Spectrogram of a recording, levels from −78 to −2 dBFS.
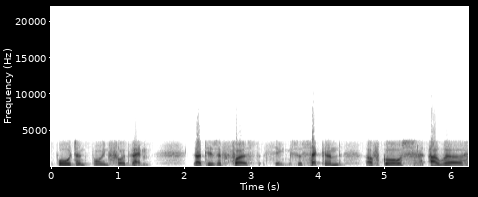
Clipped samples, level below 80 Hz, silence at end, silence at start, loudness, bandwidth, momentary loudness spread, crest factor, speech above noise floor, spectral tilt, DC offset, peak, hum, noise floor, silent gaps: under 0.1%; -74 dBFS; 0 s; 0.1 s; -24 LUFS; 6.6 kHz; 16 LU; 18 dB; 21 dB; -6.5 dB/octave; under 0.1%; -6 dBFS; none; -45 dBFS; none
